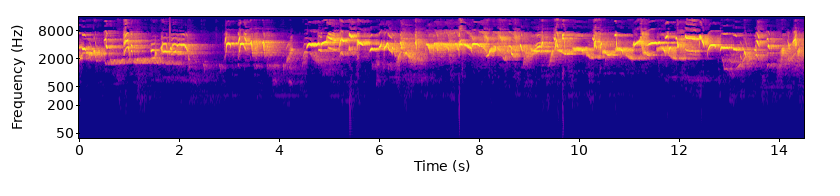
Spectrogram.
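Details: Long, energetic căn lửa song from an Oriental magpie-robin. Varied whistled phrases and rapid trills tumble together, with two short dips in volume early on, then a sustained, unbroken stream of sweet and scratchy notes.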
